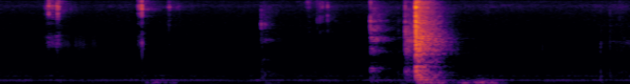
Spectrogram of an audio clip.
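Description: Scissors snipping cotton crochet twine: a few faint clicks of the blades, then a louder cluster near three seconds in.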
